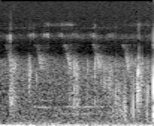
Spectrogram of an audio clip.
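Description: Birds chirping: a quick series of short chirps that fall in pitch, over a steady low rumble.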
